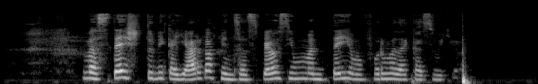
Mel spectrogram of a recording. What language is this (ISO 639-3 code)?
cat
